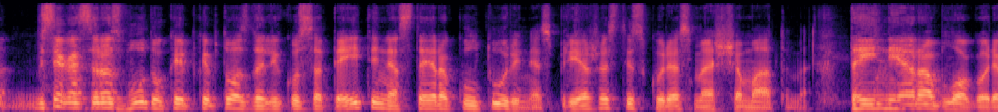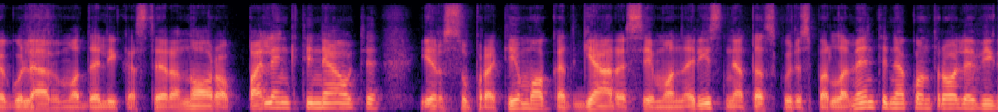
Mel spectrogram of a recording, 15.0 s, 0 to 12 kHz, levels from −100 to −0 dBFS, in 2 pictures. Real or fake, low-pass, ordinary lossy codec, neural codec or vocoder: fake; 9.9 kHz; Opus, 64 kbps; vocoder, 22.05 kHz, 80 mel bands, WaveNeXt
